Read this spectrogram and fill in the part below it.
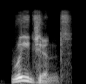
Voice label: "regent", British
